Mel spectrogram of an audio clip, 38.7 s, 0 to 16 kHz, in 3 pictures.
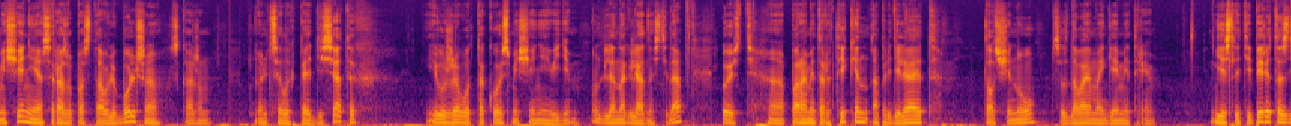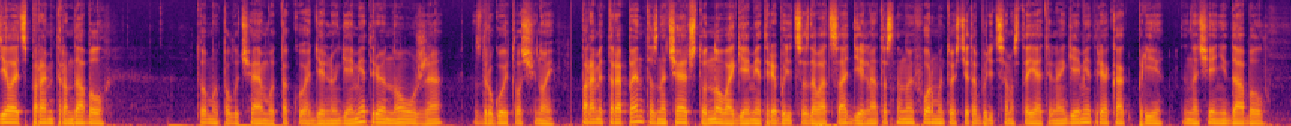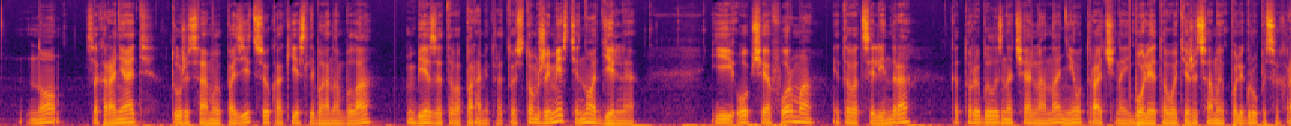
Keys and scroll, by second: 1.8-2.7 typing, 3.9 ctrl+z, 11.6 ctrl+z, 18.5 ctrl+z.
